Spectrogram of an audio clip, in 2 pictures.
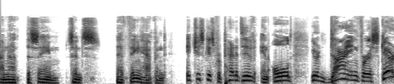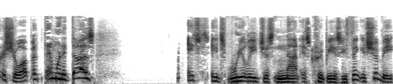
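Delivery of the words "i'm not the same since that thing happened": haunted, low, heavy lament. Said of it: "does an okay job at displaying".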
